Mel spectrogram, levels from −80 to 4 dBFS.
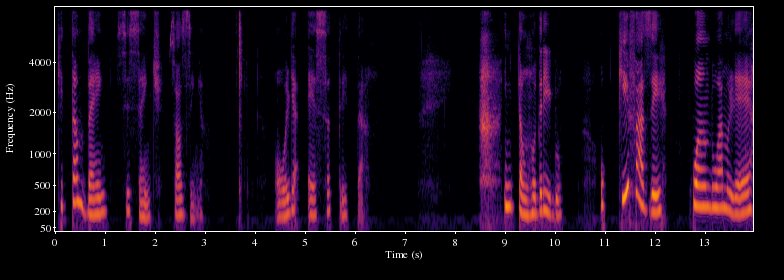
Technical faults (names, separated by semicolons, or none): none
